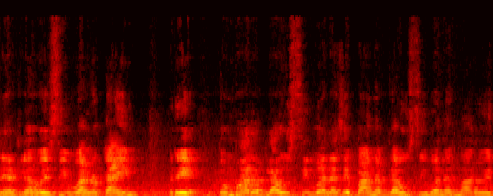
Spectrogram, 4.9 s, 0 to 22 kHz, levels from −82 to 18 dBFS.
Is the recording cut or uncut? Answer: uncut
